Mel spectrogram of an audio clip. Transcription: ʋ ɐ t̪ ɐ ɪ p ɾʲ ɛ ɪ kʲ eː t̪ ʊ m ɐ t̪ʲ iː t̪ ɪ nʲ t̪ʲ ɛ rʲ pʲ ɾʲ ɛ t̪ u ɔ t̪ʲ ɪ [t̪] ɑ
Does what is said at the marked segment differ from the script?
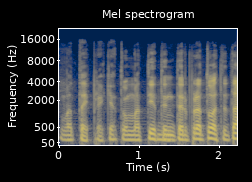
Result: no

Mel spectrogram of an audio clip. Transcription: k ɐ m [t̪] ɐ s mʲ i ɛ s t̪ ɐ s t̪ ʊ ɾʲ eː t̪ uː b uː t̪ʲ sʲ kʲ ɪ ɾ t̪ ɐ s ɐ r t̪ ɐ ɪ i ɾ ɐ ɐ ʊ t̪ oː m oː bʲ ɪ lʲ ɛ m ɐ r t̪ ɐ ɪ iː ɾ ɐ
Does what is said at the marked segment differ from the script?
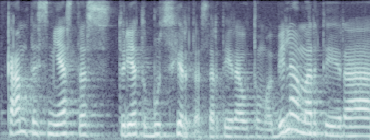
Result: no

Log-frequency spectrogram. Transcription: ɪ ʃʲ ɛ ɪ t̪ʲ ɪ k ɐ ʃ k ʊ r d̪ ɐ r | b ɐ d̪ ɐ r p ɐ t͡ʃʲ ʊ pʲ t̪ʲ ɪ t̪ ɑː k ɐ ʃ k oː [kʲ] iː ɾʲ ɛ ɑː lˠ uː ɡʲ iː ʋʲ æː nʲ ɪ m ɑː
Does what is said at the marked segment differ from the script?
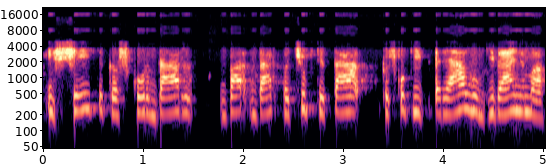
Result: no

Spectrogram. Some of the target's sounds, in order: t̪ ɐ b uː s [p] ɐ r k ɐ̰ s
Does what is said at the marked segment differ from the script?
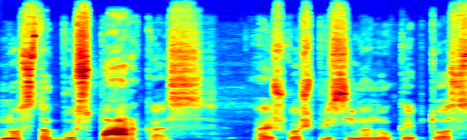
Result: no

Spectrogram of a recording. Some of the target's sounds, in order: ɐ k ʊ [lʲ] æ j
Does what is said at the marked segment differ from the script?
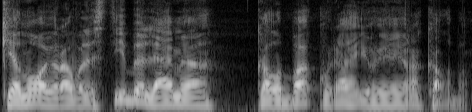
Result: yes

